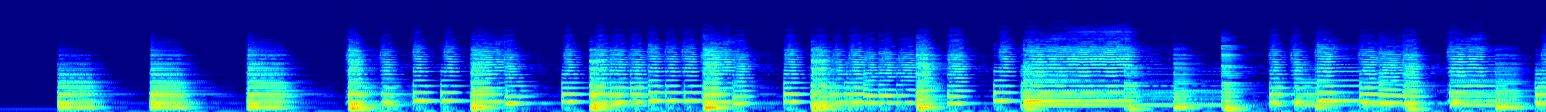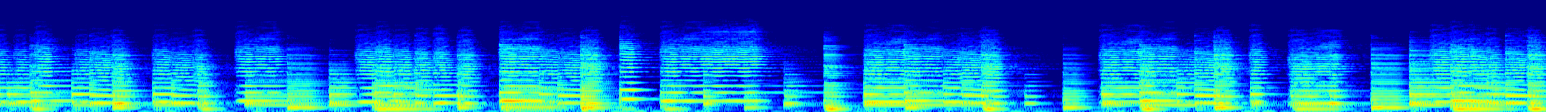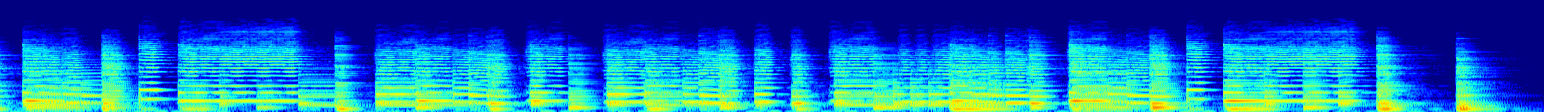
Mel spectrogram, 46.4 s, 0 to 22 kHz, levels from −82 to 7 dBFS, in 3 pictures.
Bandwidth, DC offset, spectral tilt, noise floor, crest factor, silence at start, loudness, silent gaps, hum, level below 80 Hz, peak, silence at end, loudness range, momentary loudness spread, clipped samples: 11 kHz; under 0.1%; -6 dB/octave; -69 dBFS; 18 dB; 0.6 s; -26 LUFS; none; none; -36 dBFS; -8 dBFS; 0.45 s; 6 LU; 9 LU; under 0.1%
